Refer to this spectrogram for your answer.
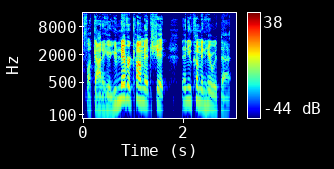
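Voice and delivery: normal talking voice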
